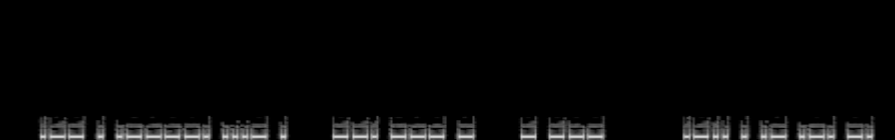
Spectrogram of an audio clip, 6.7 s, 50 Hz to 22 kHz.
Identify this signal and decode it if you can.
Morse code, heard as a keyed tone, about 34 wpm, 650 Hz. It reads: WE'VE GOT TO LEARN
